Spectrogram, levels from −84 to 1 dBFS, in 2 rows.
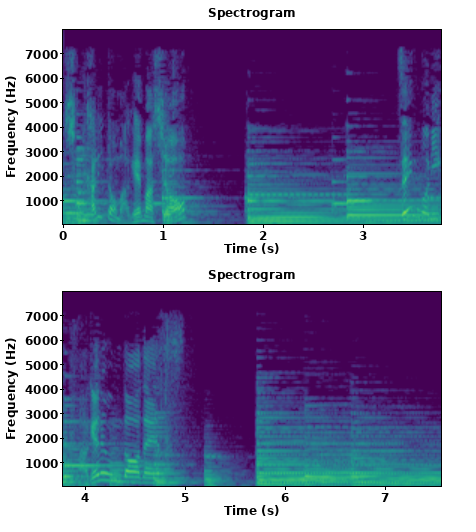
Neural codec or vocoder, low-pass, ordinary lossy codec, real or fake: none; 7.2 kHz; MP3, 48 kbps; real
